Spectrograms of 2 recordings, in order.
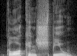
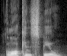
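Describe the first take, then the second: First: The s in spiel is not a plain s. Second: The s in spiel is a plain s. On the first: It sounds proper and a bit show-offy. "Have I really to say spiel? Feels a bit um, proper" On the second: It is the everyday local way. "we just pronounce that as S"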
